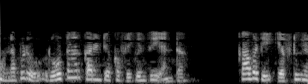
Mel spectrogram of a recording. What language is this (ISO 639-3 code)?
tel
